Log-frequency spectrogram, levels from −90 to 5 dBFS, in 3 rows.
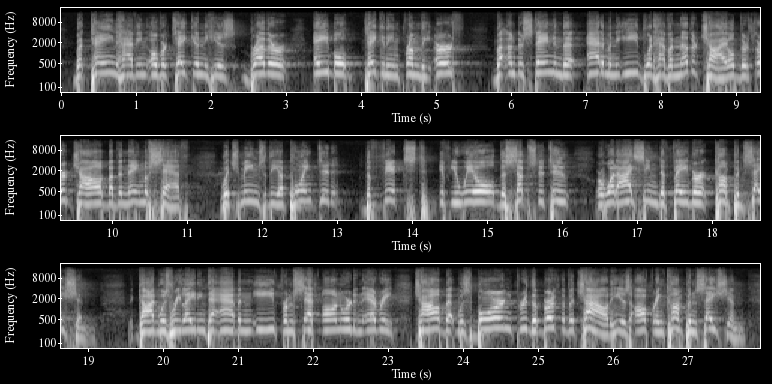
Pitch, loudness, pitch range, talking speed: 240 Hz, -16 LUFS, 225-255 Hz, 160 wpm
